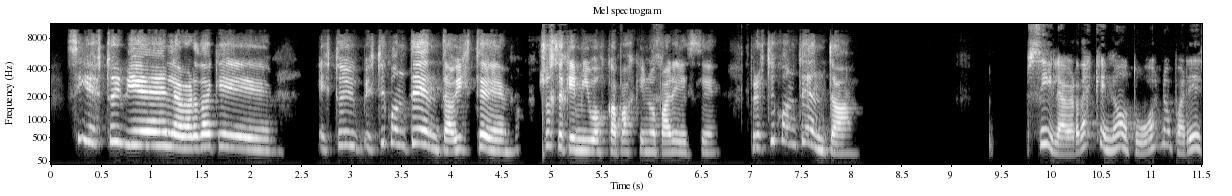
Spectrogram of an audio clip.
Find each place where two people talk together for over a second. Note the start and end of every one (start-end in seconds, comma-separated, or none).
none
